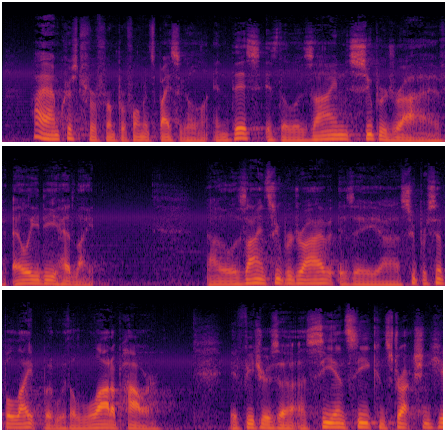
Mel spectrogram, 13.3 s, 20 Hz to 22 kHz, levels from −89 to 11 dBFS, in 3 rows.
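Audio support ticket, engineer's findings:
Mains buzz, present for the whole clip. Steady raspy buzz on 50 Hz mains, roughly 30 dB under the programme. Probable component: a dimmer, rectifier or unshielded cable near the signal path. Switching spikes twice per mains cycle leak in and produce harmonics up to several kHz.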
